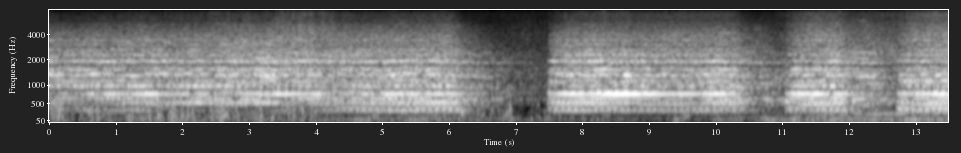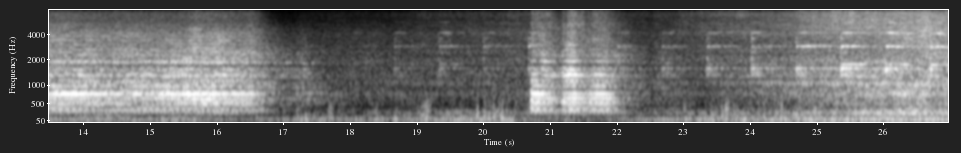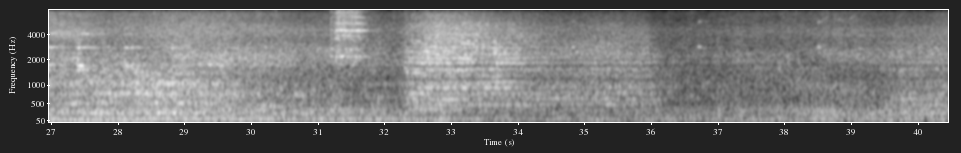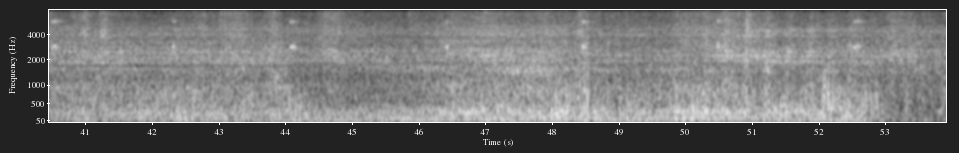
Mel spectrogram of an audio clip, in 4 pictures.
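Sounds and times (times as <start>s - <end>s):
locomotive horn blasts: 0.1s - 17.6s, 20.7s - 22.4s, 31.2s - 36.3s
locomotive rumble: 17.6s - 53.9s.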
